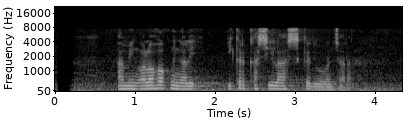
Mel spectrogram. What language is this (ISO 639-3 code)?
sun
